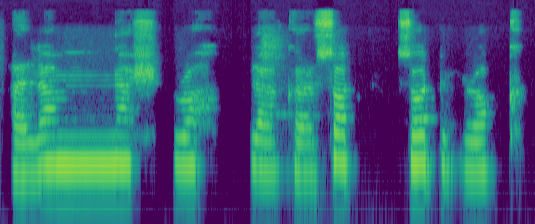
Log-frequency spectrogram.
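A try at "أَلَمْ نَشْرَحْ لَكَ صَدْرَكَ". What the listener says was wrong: Okey, lepaskan shin lama sikit daripada lam tadi. Alam nashrah laka. Saya nak dengar sifat tu. Bunyi sifat tu saya nak dengar.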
